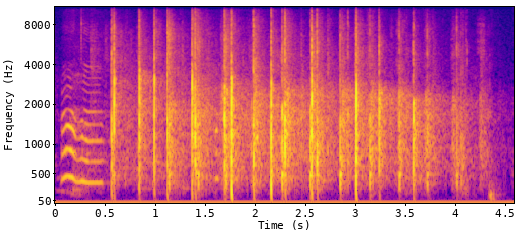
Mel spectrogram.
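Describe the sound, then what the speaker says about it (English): A small group claps at a school committee meeting, a few dozen sharp, separate hand claps spread over several seconds, moderately close, with a brief voice at the start. "I just wanted to have a round of applause for Megan Parks being the vice chair."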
